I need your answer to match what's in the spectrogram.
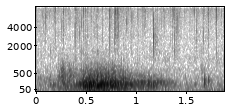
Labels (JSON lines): {"label": "biophony, growl", "recorder": "SoundTrap 500"}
